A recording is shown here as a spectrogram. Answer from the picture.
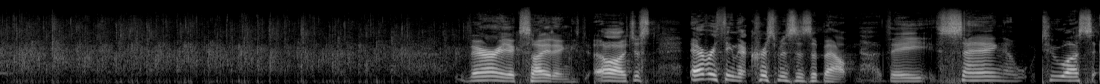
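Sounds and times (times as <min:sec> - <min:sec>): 
audience applause: 0:00.0 - 0:04.7
speech: 0:04.6 - 0:10.9.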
